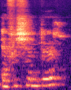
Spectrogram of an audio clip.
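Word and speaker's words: efficient: হচ্ছে এফিশিয়েন্ট। এখানে হচ্ছে এটা এ সাউন্ড, দেখতে ই এর মতো, বাট এটার নাম হচ্ছে এ সাউন্ড।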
